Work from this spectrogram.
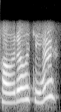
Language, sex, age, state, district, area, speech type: Odia, female, 45-60, Odisha, Angul, rural, conversation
